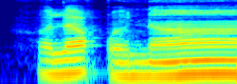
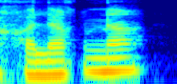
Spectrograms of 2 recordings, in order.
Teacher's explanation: اب اس کا آخری نا کو ایک الف کی مقدار کھینچیں گے، یعنی تھوڑا سا کھینچیں گے۔ اگر ہم اس کو کھینچے بغیر پڑھیں گے تو یہ ہو جائے گا خلقنا، اور اس کا مطلب بالکل الٹ ہو جائے گا، یعنی ان عورتوں نے پیدا کیا، یعنی مطلب کا بالکل ہی واضح فرق ہو گیا، نعوذ باللہ۔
